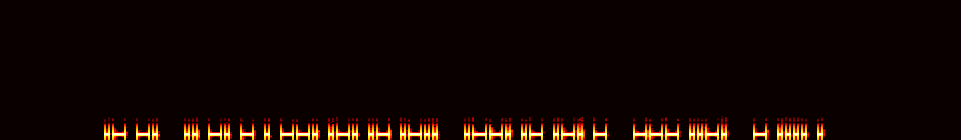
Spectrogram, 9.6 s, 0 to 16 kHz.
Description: Morse code, heard as a keyed tone, about 30 wpm, 700 Hz. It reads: AN INTEGRAL PART OF THE
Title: Sets of 5 Words 30wpm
